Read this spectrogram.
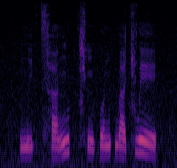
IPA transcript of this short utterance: mi˨ʔt͡sʰa˧ ŋu˦k̚t͡ɕʰĩ˨˩po˧npwa˧ t͡ɕwe˥˧

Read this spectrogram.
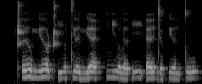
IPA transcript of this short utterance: ʈʰɘː˧˥˧ʊ̯mʲɘː˧˥˧ʊ̯ ʈʰi˩˧˩ʊ̯tʲə˥˨ɪ̯mʲɛ˧˥˧ | ʎi˥˨ʊ̯lɘ˨˦ʔiː˦˥ ʔɛ˦˥ɪ̯dʏ˩˧˩pʲɘː˥˨n tu˦˥

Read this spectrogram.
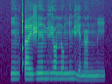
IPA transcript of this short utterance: ĩ˥nqʼeː˥ ʒẽː˥mvʲɔ˥ no˥ŋi˥nvʲɛ˩nœ̃˩n mi˩

